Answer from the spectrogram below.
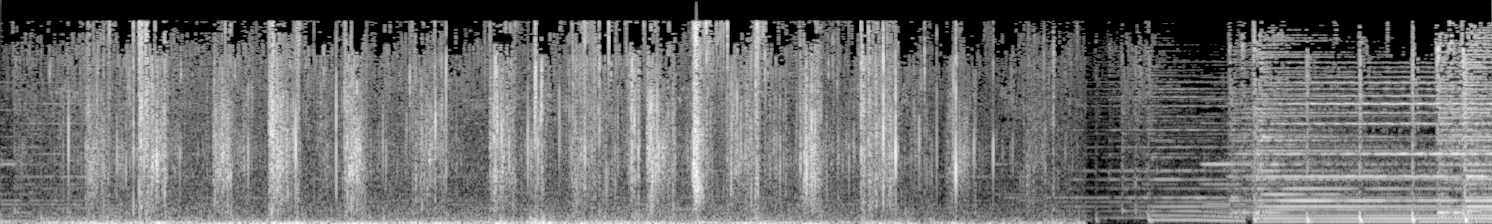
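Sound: footsteps walking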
